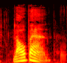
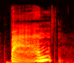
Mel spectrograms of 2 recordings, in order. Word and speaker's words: 老板: 老板, 老. – 老. – 老 means old. 板. – 板. – 板. Both are third tone, so in this case, we make the first word 老 lighter, so that may sound slightly like second tone.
